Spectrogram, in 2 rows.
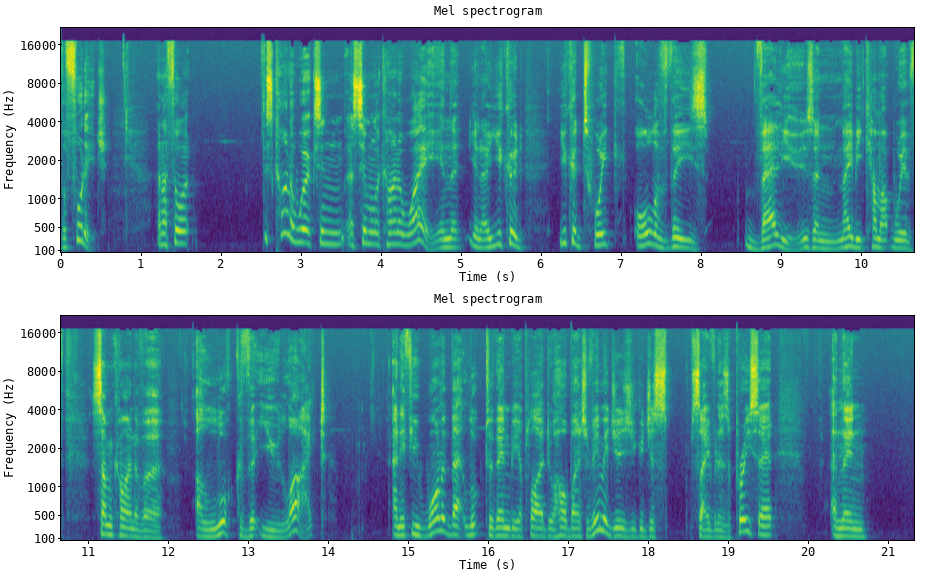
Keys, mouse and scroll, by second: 6.1-9.2 drag, 9.5-11.0 drag.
